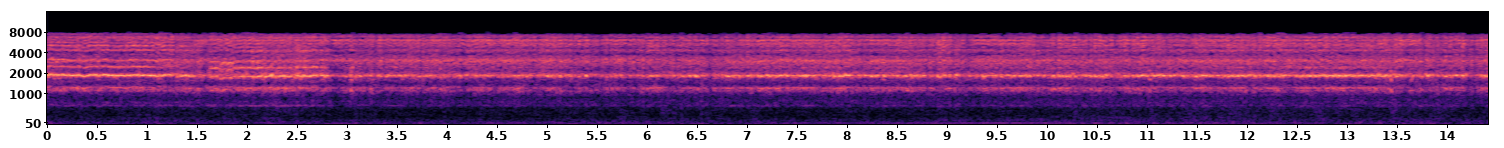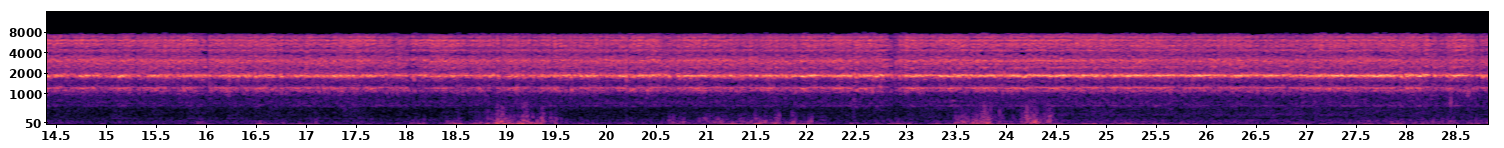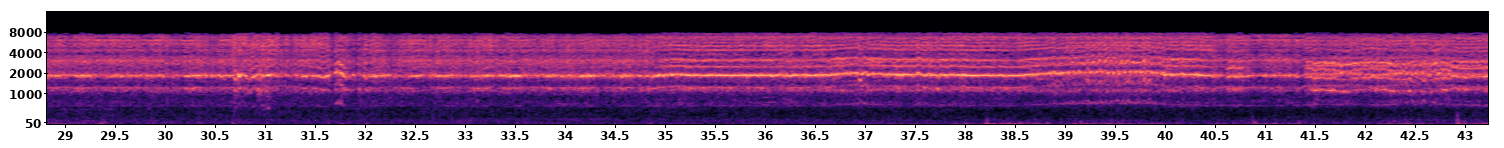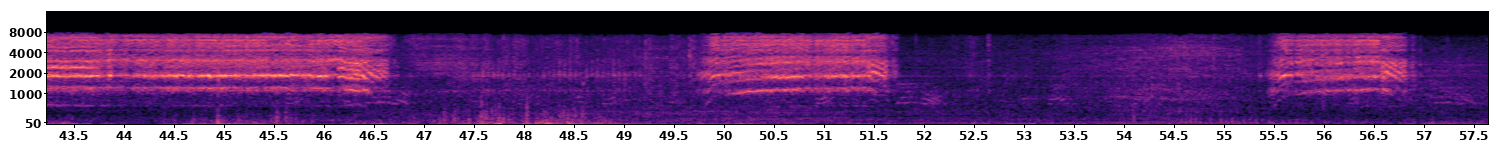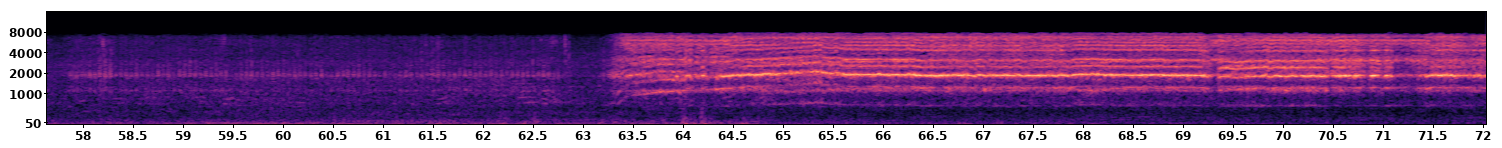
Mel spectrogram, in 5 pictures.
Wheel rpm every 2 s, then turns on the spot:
160, 160, 160, 160, 160, 160, 160, 160, 160, 160, 160, 160, 160, 160, 160, 160, 160, 160, 160, 160, 160, 160, 160, 60, 20, 110, 0, 20, 70, 20, 20, 40, 150, 160, 160, 160.
46-48 58-62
